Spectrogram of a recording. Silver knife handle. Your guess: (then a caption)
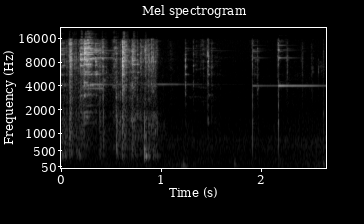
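Filled. Silver knife handles of another pattern are tapped together, making a dense burst of bright, high clinks followed by several separate short, dull-edged ticks with a faint thin ring. The handles are filled, not hollow.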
